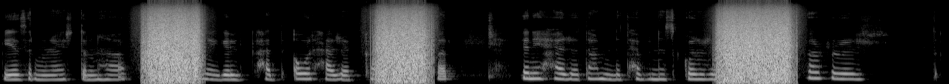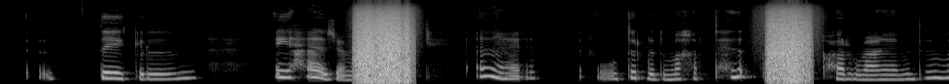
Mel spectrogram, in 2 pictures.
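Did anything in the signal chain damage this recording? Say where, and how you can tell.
Yes. A wireless microphone noise hit appears at 1.20–2.26 s, 3.54–4.53 s, 6.97–8.13 s, 12.89–13.77 s and 16.86–17.88 s, each roughly a second of swishing static rising over the speech. The damage happens at the analogue radio link, before the converter. As reflections cancel the FM carrier, the received signal fades and receiver noise climbs. Where the fade deepens it breaks into clicks that mask the speech.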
